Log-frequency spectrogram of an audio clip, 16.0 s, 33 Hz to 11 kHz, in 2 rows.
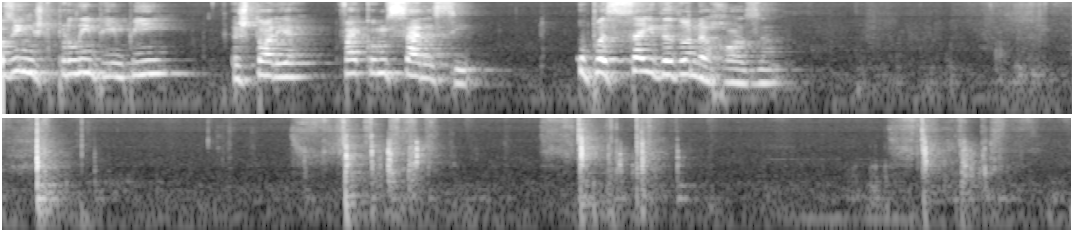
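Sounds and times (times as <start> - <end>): paper pages rustling: 6.4 - 8.8, 9.5 - 13.4, 14.5 - 16.0
book knock: 8.2 - 8.6.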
